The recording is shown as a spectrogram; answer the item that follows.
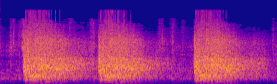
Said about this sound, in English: The bullet struck a log beside my arm. I felt a splinter tear my cheek, and I fired back.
